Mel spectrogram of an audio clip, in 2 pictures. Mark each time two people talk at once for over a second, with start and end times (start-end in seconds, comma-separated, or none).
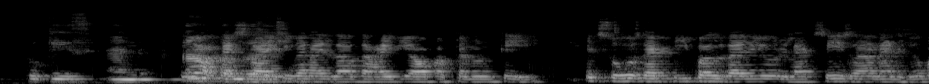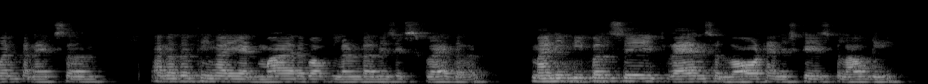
1.8-3.1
